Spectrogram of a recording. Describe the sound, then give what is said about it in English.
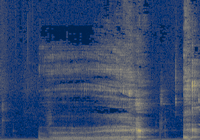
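A long, low, rumbling seltzer water burp rolls out for about two seconds, followed by a short breathy exhale, in the evening in Arizona. “It is a seltzer water burp.”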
